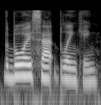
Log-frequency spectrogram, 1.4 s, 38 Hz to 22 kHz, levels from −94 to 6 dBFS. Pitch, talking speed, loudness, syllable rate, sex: 190 Hz, 175 wpm, -15 LUFS, 4.0 syllables/s, female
